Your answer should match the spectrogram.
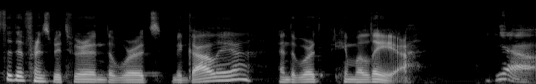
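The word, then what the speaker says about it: Meghalaya: difference between the word megala and the word Himalaya yeah uh I mean I think they should be pronounced the same way Himalaya and meala they're both derived from Sanskrit um so Himalaya means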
